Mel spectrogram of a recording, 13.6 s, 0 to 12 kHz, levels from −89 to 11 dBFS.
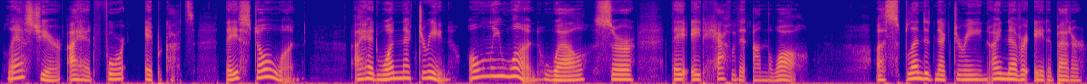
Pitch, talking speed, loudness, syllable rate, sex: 210 Hz, 130 wpm, -18 LUFS, 4.9 syllables/s, female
